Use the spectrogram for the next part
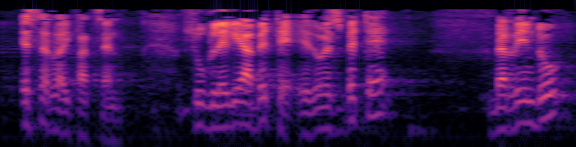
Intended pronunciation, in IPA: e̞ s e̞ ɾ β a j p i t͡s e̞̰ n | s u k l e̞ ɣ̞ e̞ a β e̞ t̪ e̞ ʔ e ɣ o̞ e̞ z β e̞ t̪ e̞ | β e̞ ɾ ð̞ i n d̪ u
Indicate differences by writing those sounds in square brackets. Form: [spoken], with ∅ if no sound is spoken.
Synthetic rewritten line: e̞ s e̞ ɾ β a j p [a] t͡s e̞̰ n | s u k l e̞ ɣ̞ e̞ a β e̞ t̪ e̞ ʔ e [ð] o̞ e̞ z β e̞ t̪ e̞ | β e̞ ɾ ð̞ i n d̪ u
